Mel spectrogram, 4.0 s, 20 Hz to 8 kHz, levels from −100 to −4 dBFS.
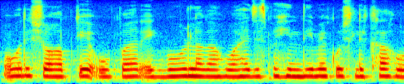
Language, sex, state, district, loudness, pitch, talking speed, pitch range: Hindi, female, Uttar Pradesh, Lalitpur, -13 LUFS, 205 Hz, 235 wpm, 200-215 Hz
